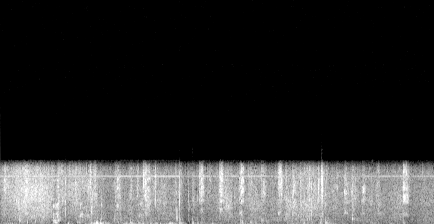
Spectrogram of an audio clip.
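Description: A Pomeranian puppy whimpering and yipping as she moves about, among many short scuffs and taps.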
